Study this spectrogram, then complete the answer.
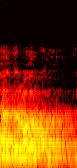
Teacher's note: ادراک دال ساکن پہ قلقلہ ہے، را پر ہے، کھڑا زبر ہے، 2 حرکات لمبا کریں گے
